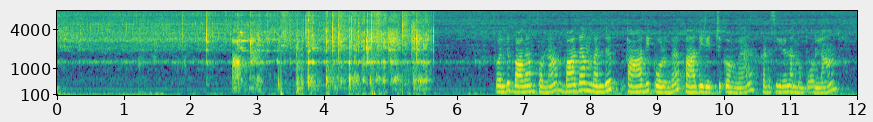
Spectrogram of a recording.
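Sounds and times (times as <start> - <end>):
nuts sizzling in hot fat: 0.0 - 12.0
ladle scraping and clinking pot: 2.6 - 5.7.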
